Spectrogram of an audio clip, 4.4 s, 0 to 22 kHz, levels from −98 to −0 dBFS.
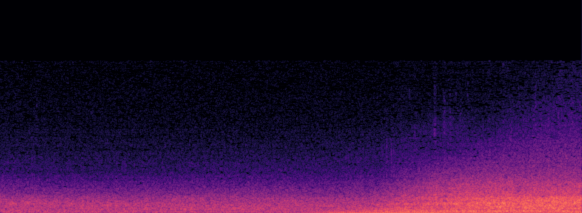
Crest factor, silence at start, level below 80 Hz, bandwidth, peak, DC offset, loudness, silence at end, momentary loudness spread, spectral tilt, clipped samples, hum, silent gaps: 18 dB; 0 s; -42 dBFS; 12 kHz; -14 dBFS; under 0.1%; -33 LUFS; 0 s; 16 LU; -6 dB/octave; under 0.1%; none; none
